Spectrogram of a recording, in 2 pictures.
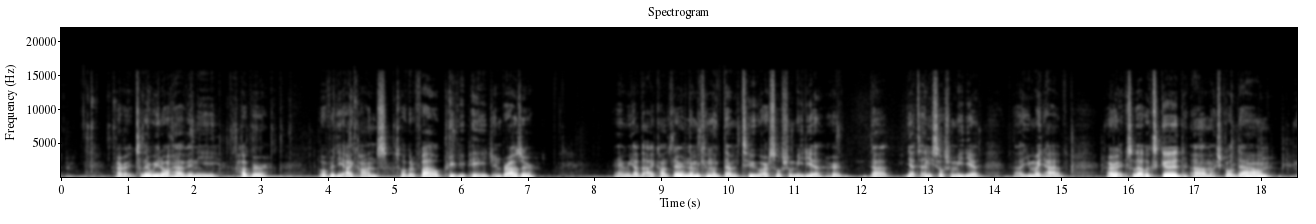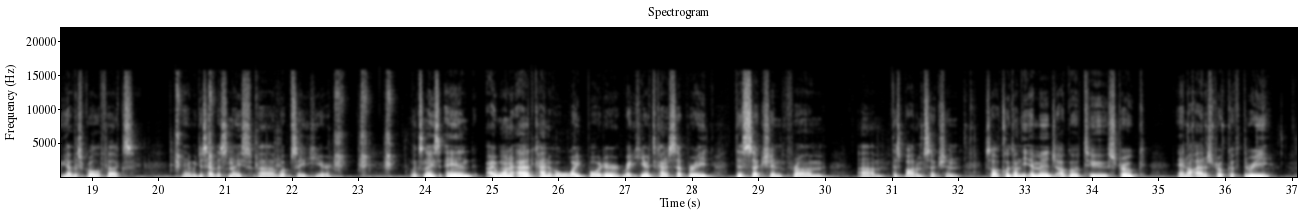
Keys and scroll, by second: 2.2 super+-.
